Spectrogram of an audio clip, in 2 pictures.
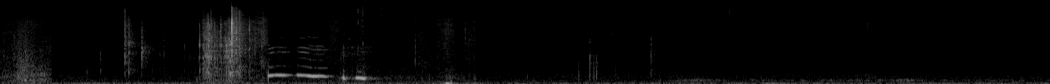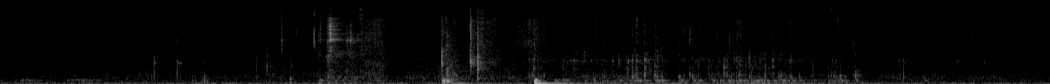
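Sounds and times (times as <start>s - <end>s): rustling and light patter: 3.4s - 4.8s.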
